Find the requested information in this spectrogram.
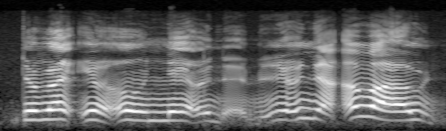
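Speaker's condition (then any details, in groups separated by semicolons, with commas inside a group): Cerebral palsy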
